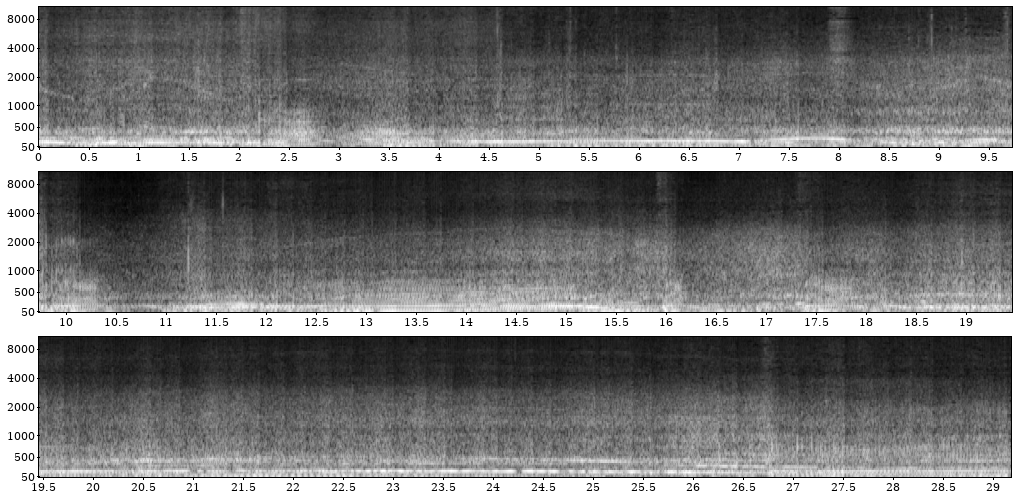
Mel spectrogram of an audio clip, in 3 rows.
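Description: Bugatti Type 35 engine driving under way, heard from the open cockpit, its note rising and falling through the gears as it accelerates, with a brief lull about ten seconds in.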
